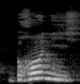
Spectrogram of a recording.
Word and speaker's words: brownie: Então você vai fazer realmente o R francês, o W vai fingir que ele não existe, certo? E o E no final não vai pronunciar.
